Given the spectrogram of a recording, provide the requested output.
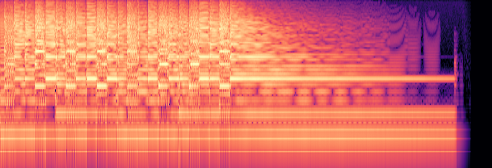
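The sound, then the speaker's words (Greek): A mobile phone's electronic ringtone melody plays alone, heard from a distance, with quick pulsing notes for a few seconds before settling into a steady held tone that cuts off abruptly near the end. “Για καλή μας τύχη, εκείνη τη στιγμή ακούστηκε από το βάθος η ίδια απέσια μουσική.”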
